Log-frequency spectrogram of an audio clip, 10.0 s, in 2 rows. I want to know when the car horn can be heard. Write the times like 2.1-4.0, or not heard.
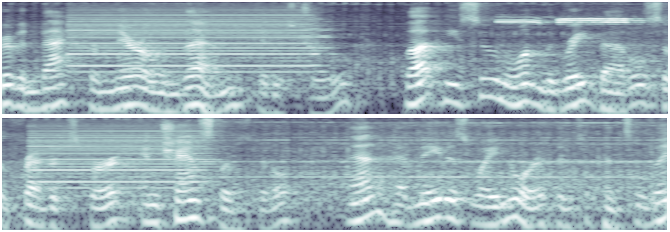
0.5-2.5, 5.2-6.7.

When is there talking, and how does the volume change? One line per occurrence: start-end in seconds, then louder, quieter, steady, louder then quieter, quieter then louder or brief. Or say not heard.
0.0-9.9 steady.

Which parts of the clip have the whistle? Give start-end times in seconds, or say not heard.
3.7-5.3.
